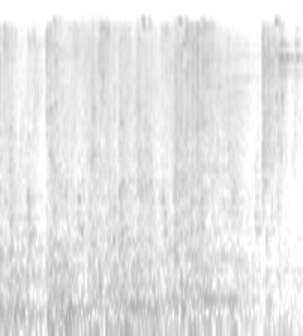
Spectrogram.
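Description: Video game gunshots crack in quick bursts.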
